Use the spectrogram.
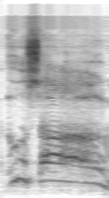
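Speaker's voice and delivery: very high, mock-screamed name; Nami screams. Retelling, Nami screams as both fall, very high. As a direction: yell his name as he falls off the cliff. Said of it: "And Nami screams".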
